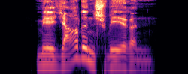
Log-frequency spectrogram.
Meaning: inflection of milliardenschwer: 1. strong genitive masculine/neuter singular 2. weak/mixed genitive/dative all-gender singular 3. strong/weak/mixed accusative masculine singular
- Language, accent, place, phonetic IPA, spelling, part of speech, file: German, Germany, Berlin, [mɪˈli̯aʁdn̩ˌʃveːʁən], milliardenschweren, adjective, De-milliardenschweren.ogg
